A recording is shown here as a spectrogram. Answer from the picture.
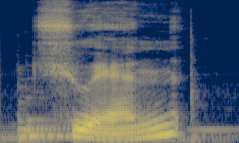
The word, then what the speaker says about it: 泉: そして 2 つ目の文字が、えー、日本語で読むと泉という文字になるんですが、チュエン、チュエンという文字になります。発音記号は QUAN で、えー、第 2 声、下から上にずり上がる音になります。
